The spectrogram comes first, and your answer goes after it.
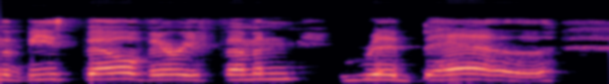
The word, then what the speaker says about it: Rebelle: the NERF Rebelle, and that's spelled like rebel, except the bell part is like belle, as in Beauty and the Beast bell. Beauty and the Beast bell, very feminine. Rebelle. Rebelle? Rebelle?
